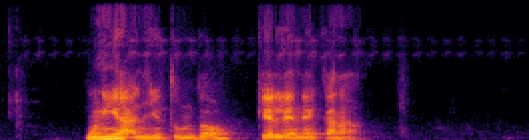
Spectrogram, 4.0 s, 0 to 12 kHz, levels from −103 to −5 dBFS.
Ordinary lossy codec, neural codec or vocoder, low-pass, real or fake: Opus, 16 kbps; none; 10.8 kHz; real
